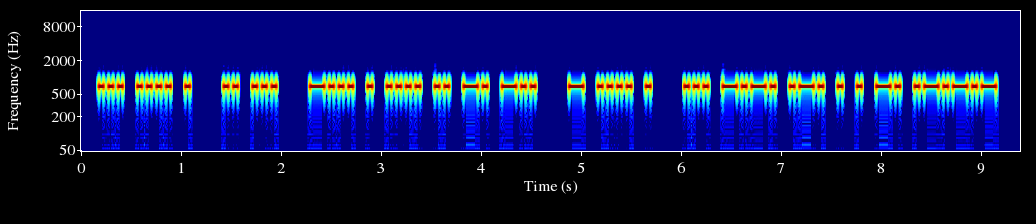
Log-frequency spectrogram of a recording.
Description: Morse code, heard as a keyed tone, about 25 wpm, 700 Hz. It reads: SHE IS BEHIND THE SCREEN.
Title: Sentences from Top 1000 Words - Review Part 6 - 25wpm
